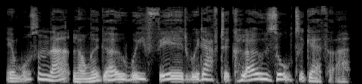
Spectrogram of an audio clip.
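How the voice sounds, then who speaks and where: A woman voicing a stern, sensible housekeeper who talks in a proper, measured, gently corrective way. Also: medium pitch, sing-song, gravelly, husky, no echo, studio quality, pitched above the performer's own voice, exaggerated voice. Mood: firm, sensible. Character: stern middle-aged housekeeper, prim and sensible.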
